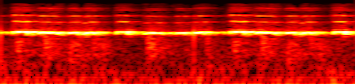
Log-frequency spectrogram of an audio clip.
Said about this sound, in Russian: И был праздник свистунья, и он даже назывался свистопляска, потому что под этот свист люди плясали. Свистели взрослые, дети, старики.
